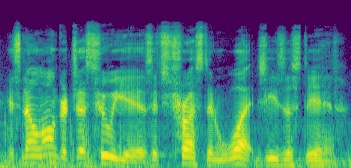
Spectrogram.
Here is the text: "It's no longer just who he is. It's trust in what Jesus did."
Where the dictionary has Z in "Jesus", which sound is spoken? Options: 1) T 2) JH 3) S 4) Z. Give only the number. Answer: 4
